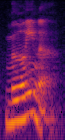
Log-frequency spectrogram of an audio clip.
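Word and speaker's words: melena: Melina. Melina é como se você não pronunciasse esse E aqui. Pronunciasse só o M. E o estresse da palavra está aqui, no li.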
